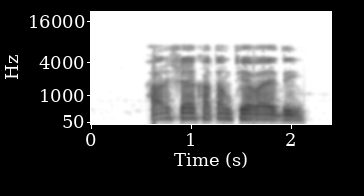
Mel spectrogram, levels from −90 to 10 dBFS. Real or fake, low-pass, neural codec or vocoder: real; 7.2 kHz; none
